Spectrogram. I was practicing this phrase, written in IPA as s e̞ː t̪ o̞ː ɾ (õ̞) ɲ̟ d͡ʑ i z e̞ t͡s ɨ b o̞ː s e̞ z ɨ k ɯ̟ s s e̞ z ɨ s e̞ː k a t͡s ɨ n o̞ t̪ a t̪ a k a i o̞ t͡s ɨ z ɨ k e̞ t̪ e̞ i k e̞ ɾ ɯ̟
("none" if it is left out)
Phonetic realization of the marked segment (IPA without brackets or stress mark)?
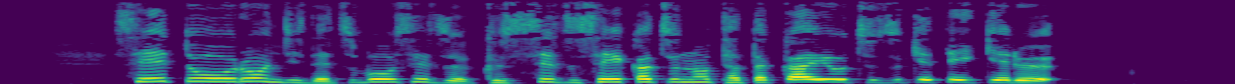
õ̞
